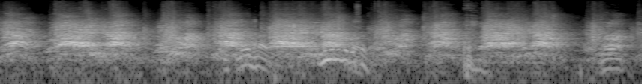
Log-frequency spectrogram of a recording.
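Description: A studio audience chanting in rhythm, with a massed shout about every three-quarters of a second.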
